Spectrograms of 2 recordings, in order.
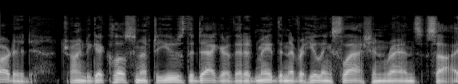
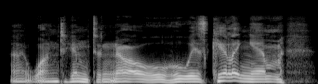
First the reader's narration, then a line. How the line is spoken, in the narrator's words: Fane whined petulantly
